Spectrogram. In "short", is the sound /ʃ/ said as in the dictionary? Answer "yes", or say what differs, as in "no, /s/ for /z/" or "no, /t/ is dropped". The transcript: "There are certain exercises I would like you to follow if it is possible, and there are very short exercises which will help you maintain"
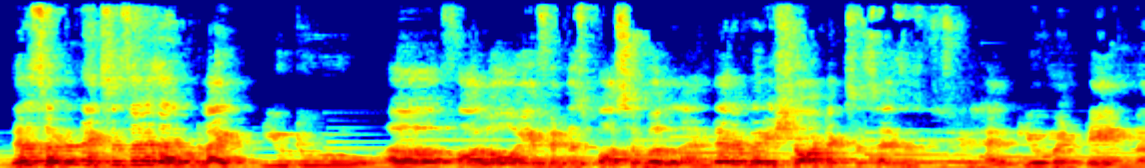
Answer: yes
